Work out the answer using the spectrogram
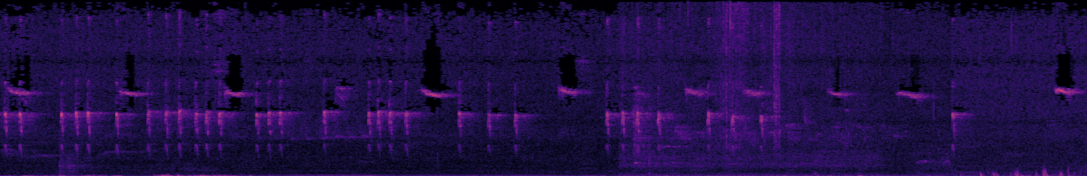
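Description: Small bird chirping over and over, a few short high chirps a second, with a few low thumps about two seconds in and again near the end.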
